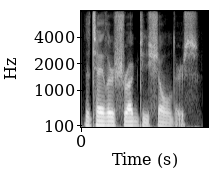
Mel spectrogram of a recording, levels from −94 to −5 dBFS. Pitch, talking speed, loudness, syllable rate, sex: 95 Hz, 155 wpm, -15 LUFS, 4.5 syllables/s, male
